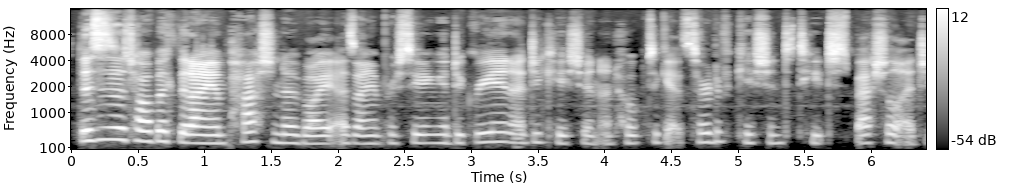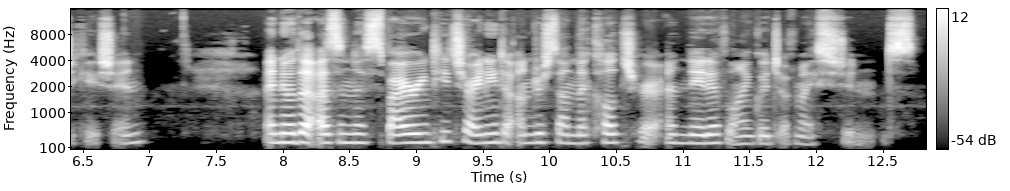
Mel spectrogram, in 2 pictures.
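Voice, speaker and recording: A woman's voice: fairly high pitch, fairly even intonation, fairly quick, a little mellow. Young Northern Irish woman, a bit under the weather, hesitant student presenter full of ums. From Northern Ireland. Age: young adult. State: a little sick. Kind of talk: class presentation.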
